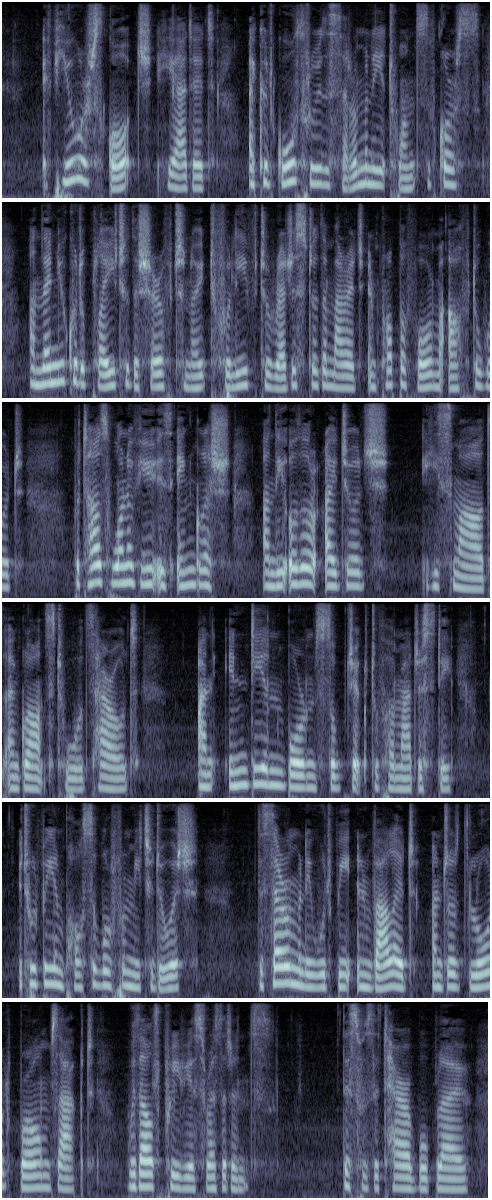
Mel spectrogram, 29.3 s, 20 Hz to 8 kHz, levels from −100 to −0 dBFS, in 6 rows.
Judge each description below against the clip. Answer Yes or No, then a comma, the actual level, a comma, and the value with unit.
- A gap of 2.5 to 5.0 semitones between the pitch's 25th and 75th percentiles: Yes, average, 4.2 semitones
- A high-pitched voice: Yes, high, 195 Hz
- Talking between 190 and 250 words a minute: Yes, average, 195 wpm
